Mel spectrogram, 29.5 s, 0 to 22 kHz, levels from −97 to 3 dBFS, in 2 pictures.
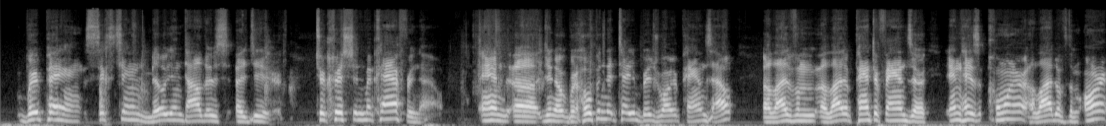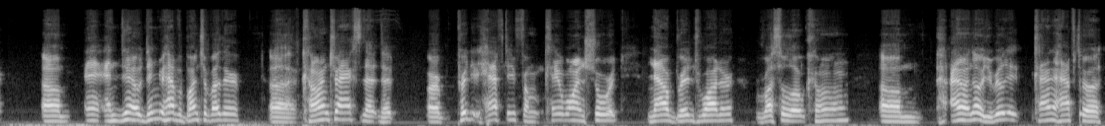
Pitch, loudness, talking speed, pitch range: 180 Hz, -17 LUFS, 155 wpm, 160-205 Hz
